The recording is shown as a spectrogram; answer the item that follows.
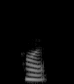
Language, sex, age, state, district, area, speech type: Manipuri, female, 18-30, Manipur, Kangpokpi, urban, conversation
